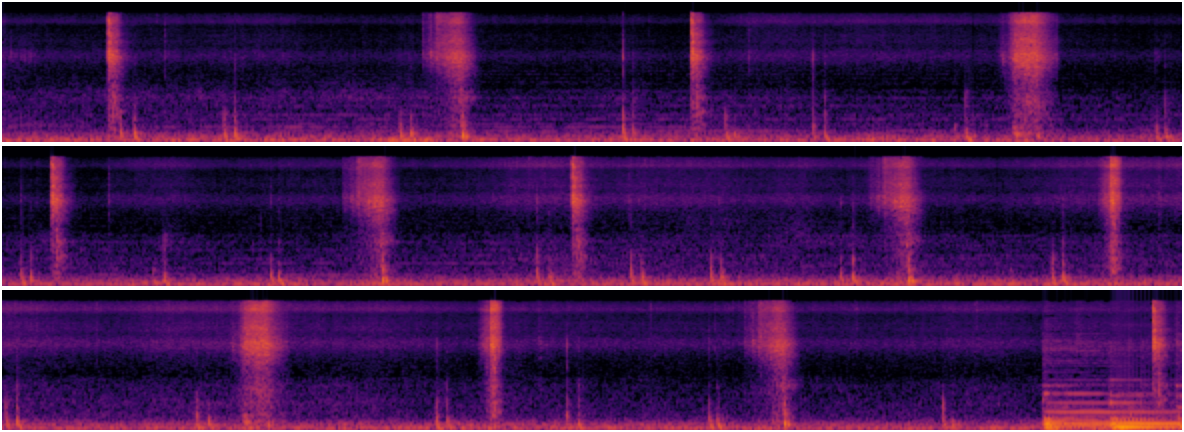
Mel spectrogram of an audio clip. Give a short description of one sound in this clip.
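A shovel scrapes into a pile of sand again and again.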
